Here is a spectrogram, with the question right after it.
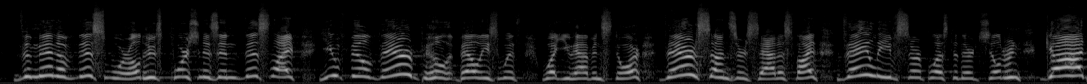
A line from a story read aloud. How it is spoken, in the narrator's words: she cried out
